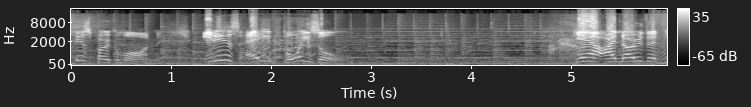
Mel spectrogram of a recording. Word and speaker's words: Buizel: It is a Boizel. Yeah, I know that it's supposed to be pronounced Buizel, but that relies on the American pronunciation of boy, so I always call them Boizel.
